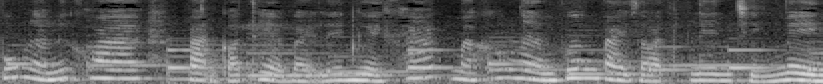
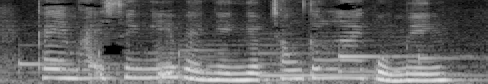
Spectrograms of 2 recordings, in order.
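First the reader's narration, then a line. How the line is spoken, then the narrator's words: Woman, smiling. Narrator (Vietnamese): cô vừa nói vừa mỉm cười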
